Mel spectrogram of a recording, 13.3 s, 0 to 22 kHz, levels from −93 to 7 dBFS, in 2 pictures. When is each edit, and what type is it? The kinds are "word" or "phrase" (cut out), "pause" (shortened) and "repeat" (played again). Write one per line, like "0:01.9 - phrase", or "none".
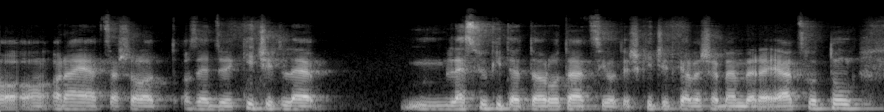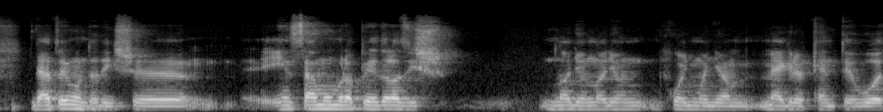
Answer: none

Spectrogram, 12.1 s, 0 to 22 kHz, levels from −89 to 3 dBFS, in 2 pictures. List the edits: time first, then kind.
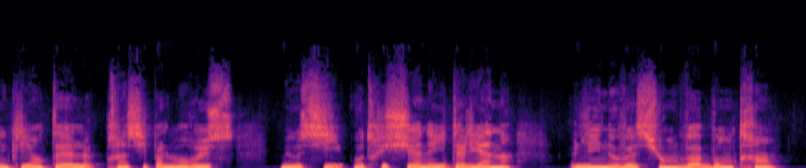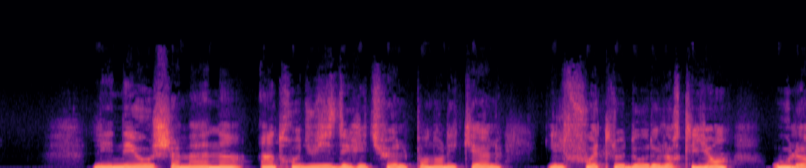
none

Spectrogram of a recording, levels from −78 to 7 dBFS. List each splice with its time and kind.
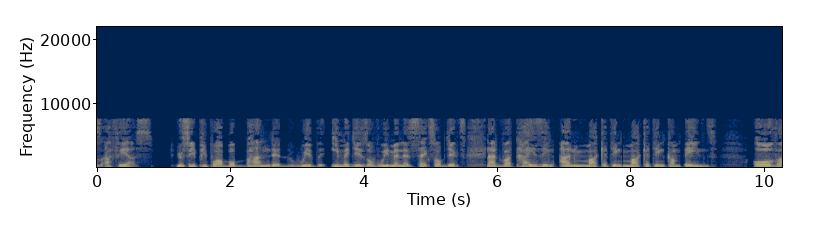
0:01.1 - pause
0:05.9 - word
0:07.9 - repeat

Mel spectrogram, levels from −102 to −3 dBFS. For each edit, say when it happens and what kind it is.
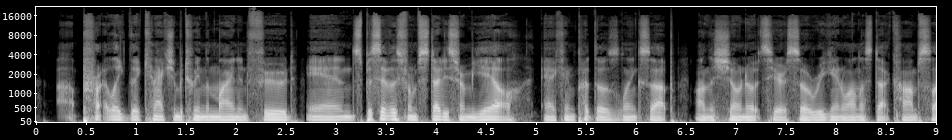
0:02.6 - pause
0:06.5 - pause

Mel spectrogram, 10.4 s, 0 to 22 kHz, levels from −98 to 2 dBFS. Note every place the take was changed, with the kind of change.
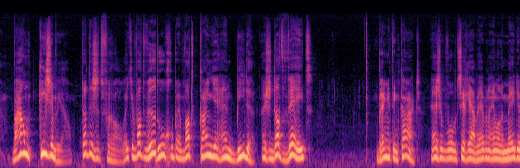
0:01.1 - word
0:01.5 - pause
0:03.1 - word
0:05.1 - pause

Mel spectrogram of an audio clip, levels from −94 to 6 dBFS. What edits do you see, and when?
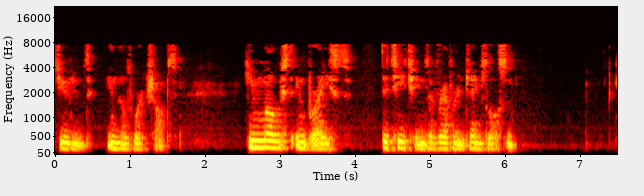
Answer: none

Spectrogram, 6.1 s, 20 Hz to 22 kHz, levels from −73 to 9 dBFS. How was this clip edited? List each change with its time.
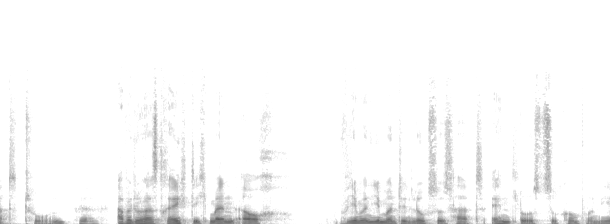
0:01.1 - pause

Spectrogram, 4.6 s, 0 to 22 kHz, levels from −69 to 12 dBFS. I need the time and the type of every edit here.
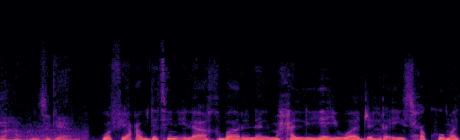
0:00.9 - pause

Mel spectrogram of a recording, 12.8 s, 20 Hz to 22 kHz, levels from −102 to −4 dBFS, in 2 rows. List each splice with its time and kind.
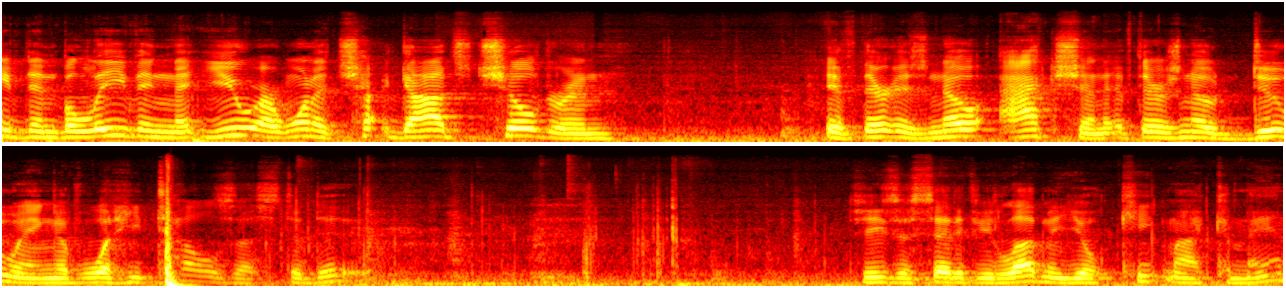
none

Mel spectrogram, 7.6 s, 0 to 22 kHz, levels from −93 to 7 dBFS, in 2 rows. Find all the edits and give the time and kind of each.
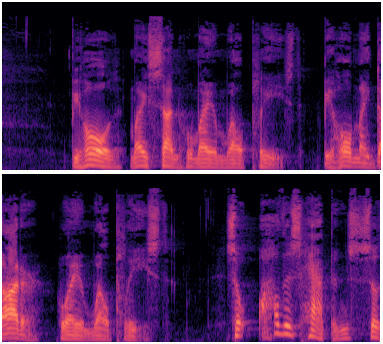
0:01.2 - pause
0:04.3 - pause

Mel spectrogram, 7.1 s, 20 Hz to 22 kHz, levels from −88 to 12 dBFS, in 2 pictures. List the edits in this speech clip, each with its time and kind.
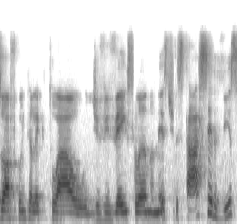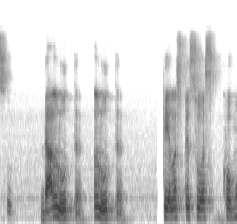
0:02.0 - word
0:02.6 - word
0:05.0 - repeat

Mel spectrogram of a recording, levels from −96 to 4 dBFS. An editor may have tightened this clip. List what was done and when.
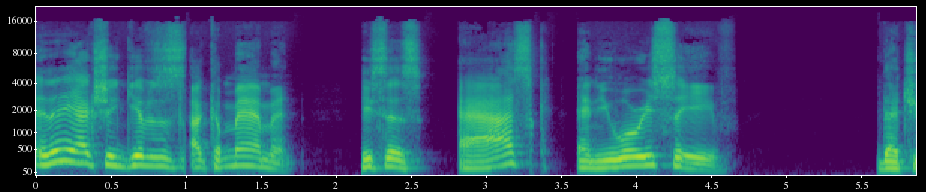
0:03.5 - pause

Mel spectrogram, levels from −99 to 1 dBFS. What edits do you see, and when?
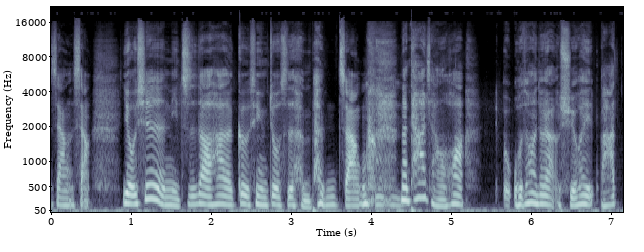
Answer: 0:04.1 - word

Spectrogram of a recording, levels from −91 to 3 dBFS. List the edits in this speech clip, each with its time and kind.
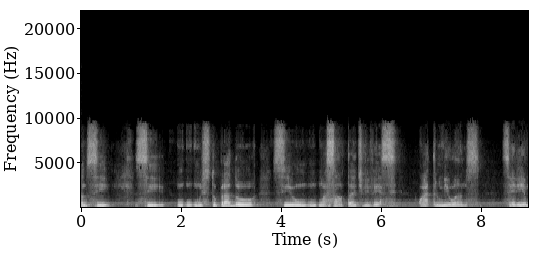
0:01.1 - word

